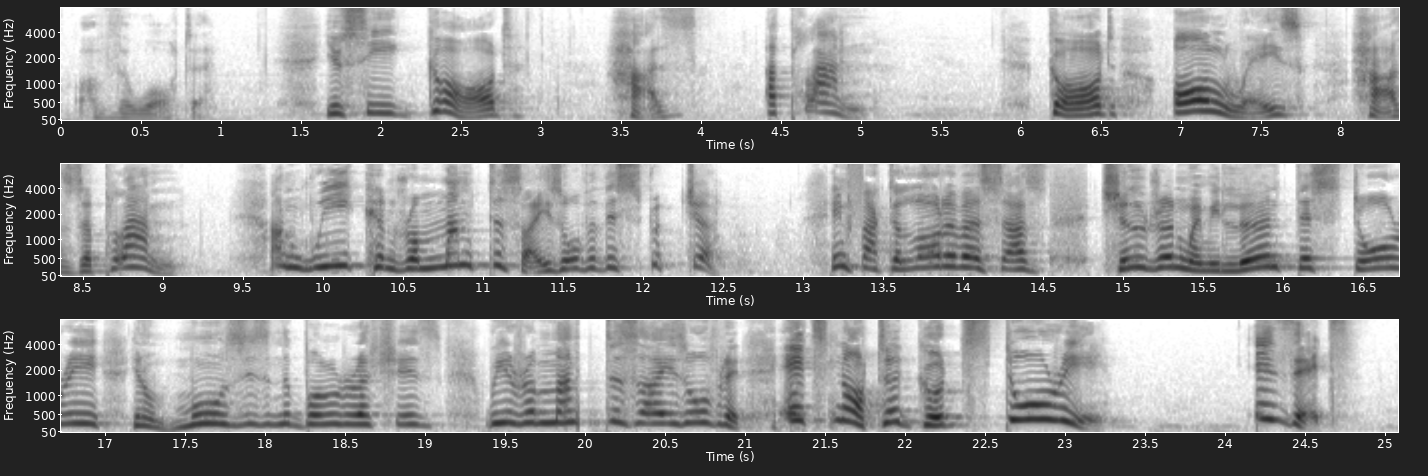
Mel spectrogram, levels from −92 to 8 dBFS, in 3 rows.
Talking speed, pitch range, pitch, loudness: 120 wpm, 230-285 Hz, 255 Hz, -20 LUFS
